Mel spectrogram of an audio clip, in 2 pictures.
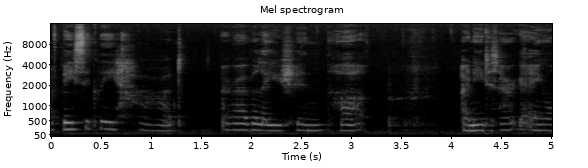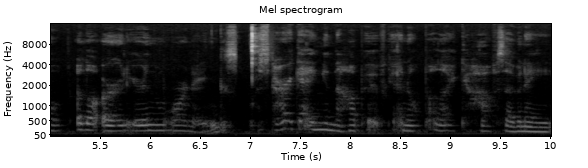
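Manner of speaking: hushed whisper throughout. Talking at seven a.m. while someone in the house is still asleep, whispering. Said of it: "I'm whispering because Maeve's still asleep".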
